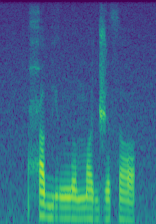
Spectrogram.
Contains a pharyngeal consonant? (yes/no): yes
